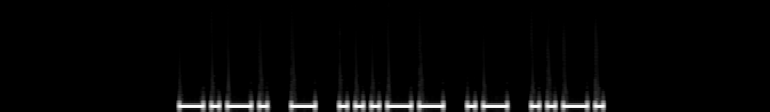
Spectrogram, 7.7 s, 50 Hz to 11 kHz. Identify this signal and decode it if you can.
Morse code, heard as a keyed tone, about 15 wpm, 700 Hz. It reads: CT3AF
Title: DXCC-100 Call Signs - 5 Characters - Repeated 2x - 15wpm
